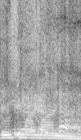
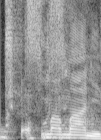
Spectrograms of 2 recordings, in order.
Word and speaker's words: Usman Mani: He said it right. Usman Mani. Usman Man. You guys Oh my God. Usman Mani. That's how they pronounce it.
